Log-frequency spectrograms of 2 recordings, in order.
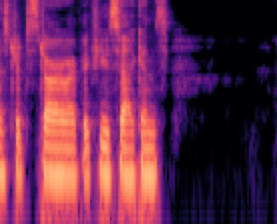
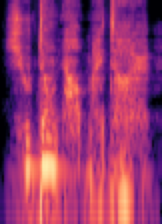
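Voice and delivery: whisper; 3 semitones higher than usual. Acted. Father's hissed threat.

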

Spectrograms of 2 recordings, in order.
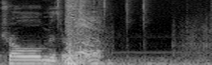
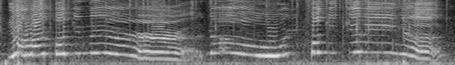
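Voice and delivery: very high, slow wailing half cry half laugh; 7 dB louder, slower than usual. Real, not acted. Gamer wailing in disbelief, stuck right at the goal. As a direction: break down wailing at the screen.

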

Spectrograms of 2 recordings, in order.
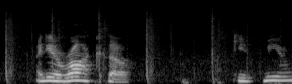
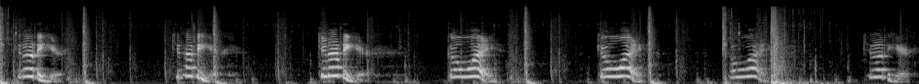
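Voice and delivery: shouting; 10 semitones higher, faster than usual. Real, not acted. Chasing mobs away in game.

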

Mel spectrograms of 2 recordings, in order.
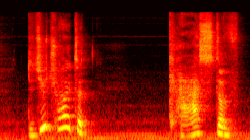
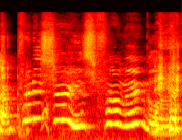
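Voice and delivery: higher, slower, with a laugh breaking in; laughing through a retold quote; 4 dB louder than usual. Retelling her mix-up to her co-player, laughing. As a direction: giggle while repeating what you said. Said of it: "I was like".

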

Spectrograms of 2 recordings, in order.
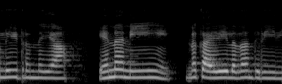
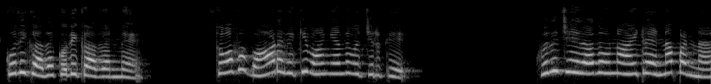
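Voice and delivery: higher-pitched, fed-up telling-off; exasperated scolding; 4 semitones higher than usual. Acted. Aunt telling Ammu off for jumping on the rented sofa, exasperated. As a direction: scold a child who will not listen.

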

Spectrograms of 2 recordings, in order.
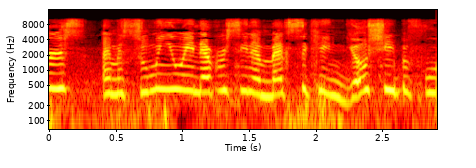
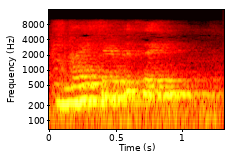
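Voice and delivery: ad read; 5 semitones lower, 7 dB quieter than usual. Pretend. Ad read for Mexican Coke.

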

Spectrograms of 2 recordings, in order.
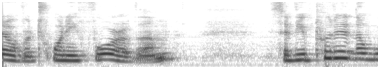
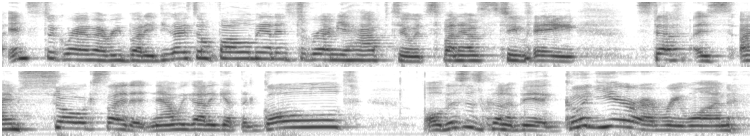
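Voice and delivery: usual speaking voice

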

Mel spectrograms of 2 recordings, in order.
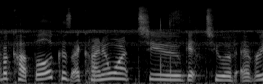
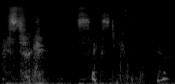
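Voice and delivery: whisper; 2 semitones higher, 14 dB quieter than usual. Real, not acted. Muttering stats to herself.

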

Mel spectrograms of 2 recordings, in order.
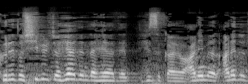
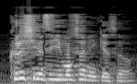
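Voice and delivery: normal talking voice

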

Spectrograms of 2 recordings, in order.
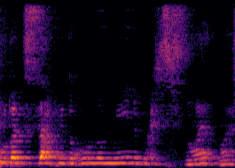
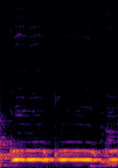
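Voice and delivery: busy tone; 8 semitones higher, 4 dB louder, much slower than usual. Retold or imitated. Hang-up tone pun.

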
